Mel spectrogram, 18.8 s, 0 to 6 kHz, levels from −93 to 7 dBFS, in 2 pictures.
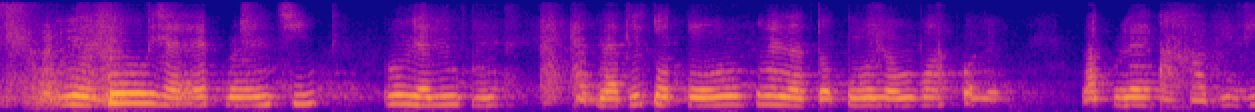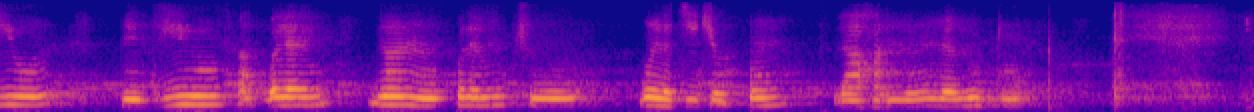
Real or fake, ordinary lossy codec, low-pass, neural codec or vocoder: fake; Opus, 64 kbps; 5.4 kHz; codec, 24 kHz, 0.9 kbps, WavTokenizer, medium music audio release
